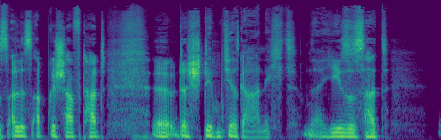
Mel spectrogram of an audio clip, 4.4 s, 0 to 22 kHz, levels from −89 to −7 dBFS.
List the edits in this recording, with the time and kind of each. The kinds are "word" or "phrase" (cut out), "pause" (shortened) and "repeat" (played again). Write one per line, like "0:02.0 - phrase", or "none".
0:02.4 - word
